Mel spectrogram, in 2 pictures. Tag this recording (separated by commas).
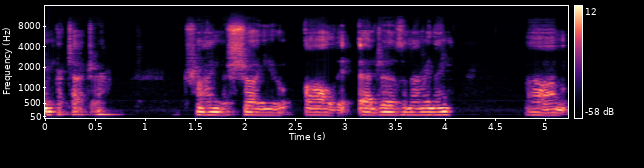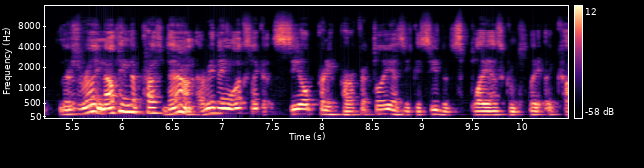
Speech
